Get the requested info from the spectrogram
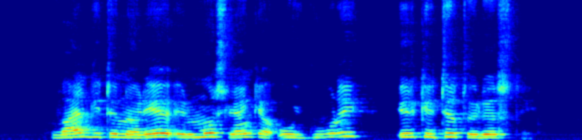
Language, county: Lithuanian, Vilnius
